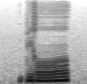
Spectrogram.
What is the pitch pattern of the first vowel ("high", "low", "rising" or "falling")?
rising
